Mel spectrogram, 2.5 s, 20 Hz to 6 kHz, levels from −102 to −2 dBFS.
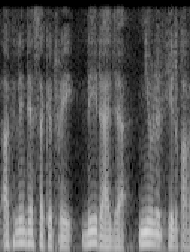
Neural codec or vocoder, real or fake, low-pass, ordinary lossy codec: codec, 24 kHz, 0.5 kbps, DualCodec; fake; 5.4 kHz; none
